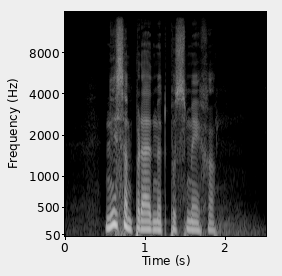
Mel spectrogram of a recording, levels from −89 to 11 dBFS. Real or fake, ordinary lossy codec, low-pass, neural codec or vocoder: real; none; 14.4 kHz; none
